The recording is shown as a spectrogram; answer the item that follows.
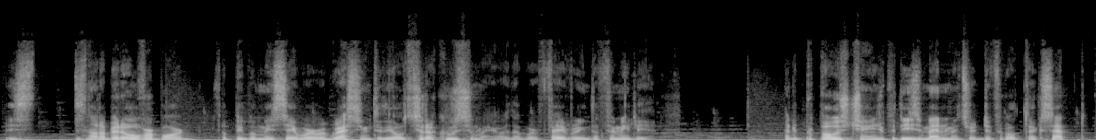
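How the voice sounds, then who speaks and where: A man reading a troubled male city official from a game story, slightly low and level in tone. The delivery is formal and measured, with faint music underneath. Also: lightly acted. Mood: earnest. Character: male official weighing hard choices. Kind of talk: live reading of game dialogue.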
